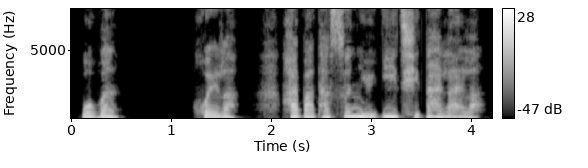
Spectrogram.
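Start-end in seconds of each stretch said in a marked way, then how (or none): none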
